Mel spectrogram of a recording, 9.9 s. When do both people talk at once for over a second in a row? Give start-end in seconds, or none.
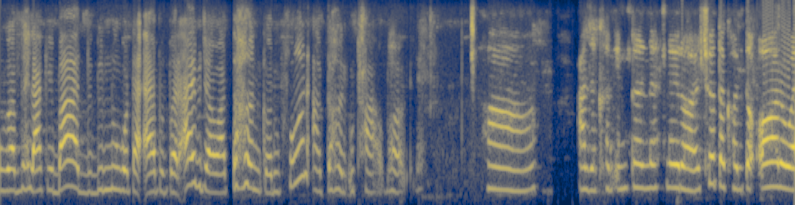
none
